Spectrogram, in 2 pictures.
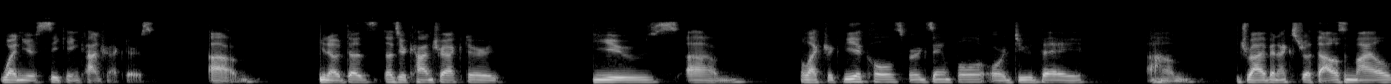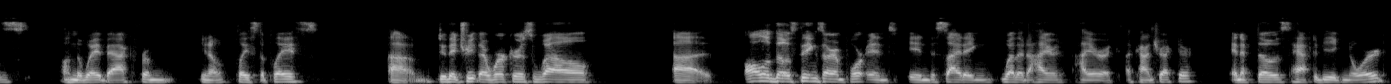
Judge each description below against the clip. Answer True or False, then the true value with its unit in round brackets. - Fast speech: False (140 wpm)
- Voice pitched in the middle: False (110 Hz)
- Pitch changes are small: True (2.2 semitones)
